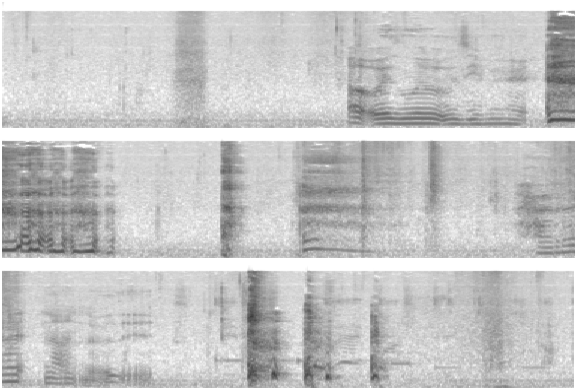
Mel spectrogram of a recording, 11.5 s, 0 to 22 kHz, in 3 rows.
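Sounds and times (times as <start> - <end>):
speech: 2.3 - 4.7, 7.4 - 8.8
harsh coughs of a person coughing up blood: 9.2 - 10.3.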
